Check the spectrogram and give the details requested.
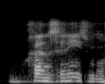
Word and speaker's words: jansenismo: iglesia que se llama como jansenismo así se pronuncia el jansenismo sí esto no permitía que dios fuera visto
